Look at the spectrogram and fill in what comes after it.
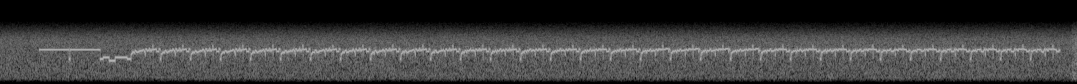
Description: SSTV (slow-scan television), Robot 72, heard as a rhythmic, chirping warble, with radio hiss and a squelch burst at the end.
